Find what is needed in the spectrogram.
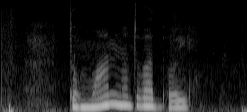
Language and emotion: Russian, neutral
